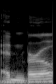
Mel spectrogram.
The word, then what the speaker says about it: Edinburgh: How would you pronounce uh Edinburgh? That's how you say that one, right? Cuz I know that one in American looks like Edinburg, but I don't think it's actually said that way as all at all.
